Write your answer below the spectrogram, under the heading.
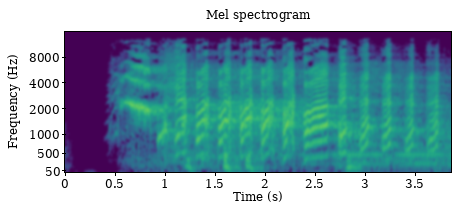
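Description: A parrot gives a long, human-like belly laugh: bright, breathy 'ha-ha' bursts about twice a second for over three seconds, ending in lower, hoarser chuckles.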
